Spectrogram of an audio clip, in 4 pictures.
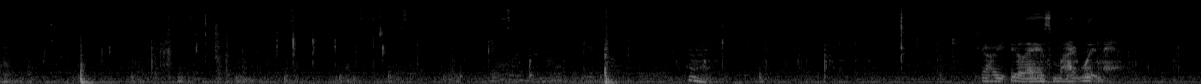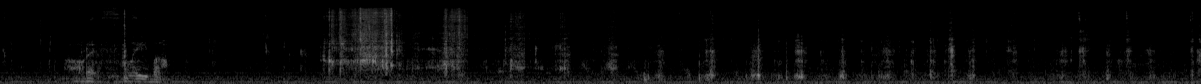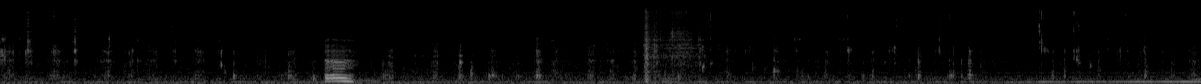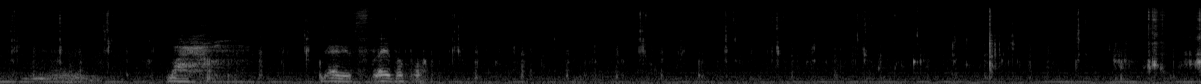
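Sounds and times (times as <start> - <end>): crunchy chewing: 0.0 - 9.8, 11.0 - 48.0
crunchy bite: 14.9 - 26.3.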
